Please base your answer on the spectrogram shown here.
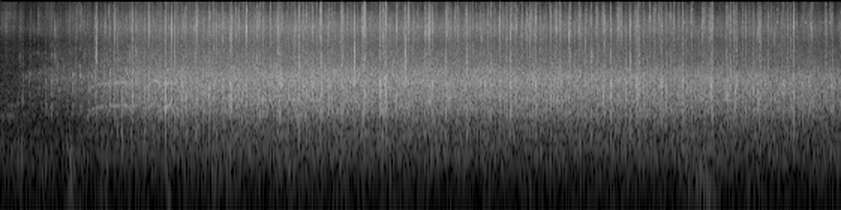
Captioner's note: cheering and Applause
